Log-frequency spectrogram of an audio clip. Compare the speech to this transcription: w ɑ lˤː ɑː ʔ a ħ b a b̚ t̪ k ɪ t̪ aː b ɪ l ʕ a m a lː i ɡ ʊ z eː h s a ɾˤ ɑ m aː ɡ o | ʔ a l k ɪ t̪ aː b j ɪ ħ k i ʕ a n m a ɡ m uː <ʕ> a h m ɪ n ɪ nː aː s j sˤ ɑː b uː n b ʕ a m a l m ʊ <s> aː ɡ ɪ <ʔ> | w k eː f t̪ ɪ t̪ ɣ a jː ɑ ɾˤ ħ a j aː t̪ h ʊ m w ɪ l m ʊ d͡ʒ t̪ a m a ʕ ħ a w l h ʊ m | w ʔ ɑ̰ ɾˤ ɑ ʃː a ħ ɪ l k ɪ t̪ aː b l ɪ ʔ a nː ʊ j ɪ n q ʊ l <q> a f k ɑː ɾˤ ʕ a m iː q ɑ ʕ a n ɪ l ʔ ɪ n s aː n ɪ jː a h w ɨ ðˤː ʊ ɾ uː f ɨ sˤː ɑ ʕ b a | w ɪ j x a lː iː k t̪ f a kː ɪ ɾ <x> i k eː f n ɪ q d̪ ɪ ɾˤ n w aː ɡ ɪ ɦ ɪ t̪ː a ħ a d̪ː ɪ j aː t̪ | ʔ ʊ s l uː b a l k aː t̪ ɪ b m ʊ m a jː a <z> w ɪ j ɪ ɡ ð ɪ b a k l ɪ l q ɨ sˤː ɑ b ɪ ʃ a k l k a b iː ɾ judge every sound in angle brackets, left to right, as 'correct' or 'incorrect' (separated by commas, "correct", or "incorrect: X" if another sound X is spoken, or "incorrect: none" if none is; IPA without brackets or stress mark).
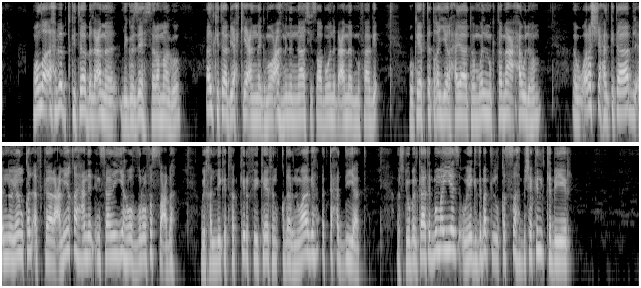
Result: correct, incorrect: f, correct, incorrect: ʔ, incorrect: f, correct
